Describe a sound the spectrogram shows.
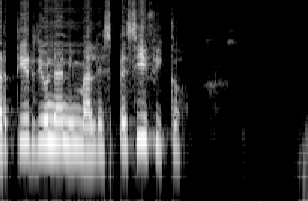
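A young woman speaks briefly into a microphone.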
